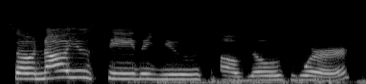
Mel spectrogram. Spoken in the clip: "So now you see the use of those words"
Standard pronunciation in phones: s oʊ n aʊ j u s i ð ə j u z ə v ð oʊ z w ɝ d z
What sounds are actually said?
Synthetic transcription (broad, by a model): s oʊ n aʊ j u s i ð ə j u z ə v ð oʊ z w ɝ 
